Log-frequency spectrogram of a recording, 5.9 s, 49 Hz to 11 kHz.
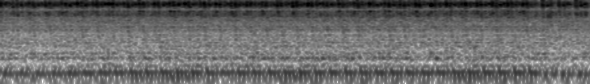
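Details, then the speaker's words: Rolls-Royce Silver Cloud S2 V8, warm, plug leads pulled one at a time: low idle with uneven, lumpy beat and occasional stumbles; two driver's-side cylinders misfiring, plugs and cables to be replaced. "So 2 of the cylinders on this side have a misfire."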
